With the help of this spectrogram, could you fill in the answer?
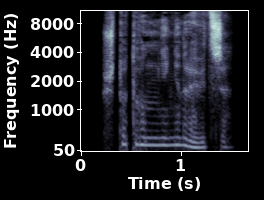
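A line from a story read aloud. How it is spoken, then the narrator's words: Whisper. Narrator (Russian): шепнула Алена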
